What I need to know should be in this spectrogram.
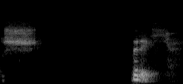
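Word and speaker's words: sprechen: Sí, la sp también lleva ese sh. Entonces, por ejemplo, para el verbo spregen. Hm. Entonces se pronuncia como sh pregen.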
